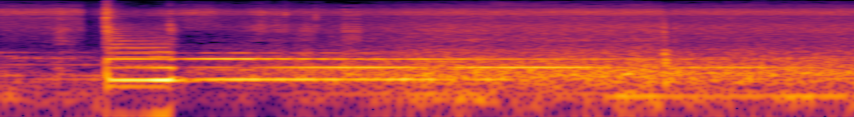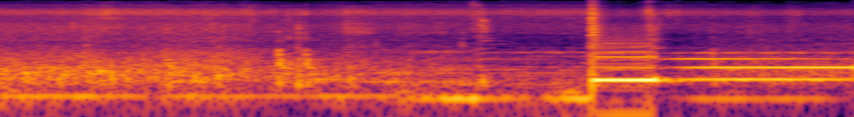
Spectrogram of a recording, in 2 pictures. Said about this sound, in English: If I can get this one to vibrate sympathetically with this one. I'm going to hit this drum and then I'll stop the sound from resonating so that you can hear this one resonate. It'll be very slight, but you should notice it.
